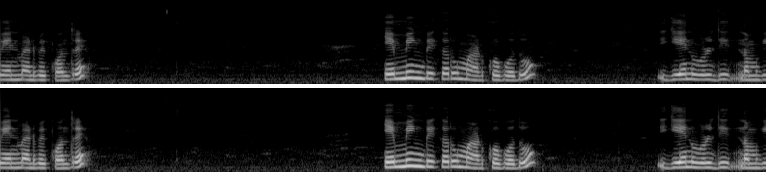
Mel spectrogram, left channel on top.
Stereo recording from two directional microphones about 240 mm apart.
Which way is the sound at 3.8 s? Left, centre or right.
Centre.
